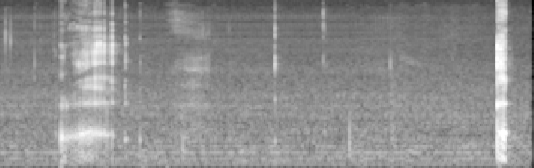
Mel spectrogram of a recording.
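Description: Two muffled burps with the mouth closed, the second shorter and sharper, in a quiet room.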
